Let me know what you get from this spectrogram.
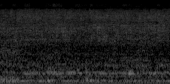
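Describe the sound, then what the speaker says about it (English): Tap water runs steadily into a sink at a kitchen workstation where fatty meat is being prepared, a continuous close broadband rush with no talking over it. "Second thing I'm doing is running some water."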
